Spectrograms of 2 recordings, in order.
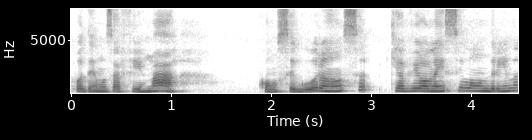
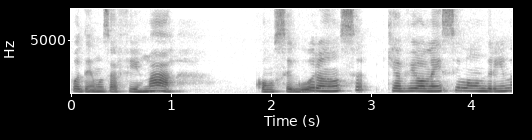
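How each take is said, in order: First: Short pauses come before and after 'com segurança'. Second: The same.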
